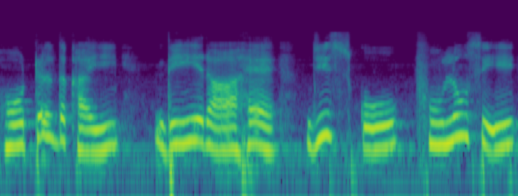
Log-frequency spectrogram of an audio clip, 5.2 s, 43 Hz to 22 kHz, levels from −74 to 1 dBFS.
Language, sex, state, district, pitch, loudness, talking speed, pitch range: Hindi, male, Punjab, Fazilka, 215 Hz, -15 LUFS, 95 wpm, 195-235 Hz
